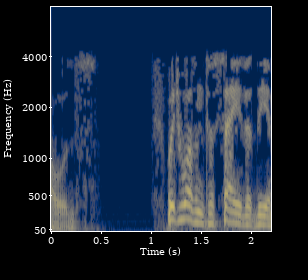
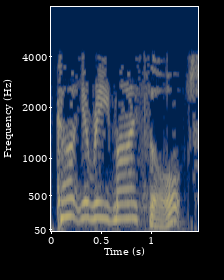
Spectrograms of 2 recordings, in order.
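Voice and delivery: higher, pleading questions rising in distress; anxious young monk; 6 semitones higher than usual. A narrator's reading. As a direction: beg the god to understand, slowly and anxiously. Brother pleads anxiously with the god.

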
